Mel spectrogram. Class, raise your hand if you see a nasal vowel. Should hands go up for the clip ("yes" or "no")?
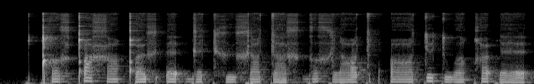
no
